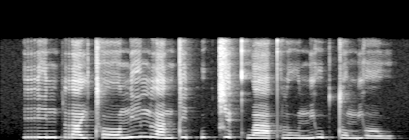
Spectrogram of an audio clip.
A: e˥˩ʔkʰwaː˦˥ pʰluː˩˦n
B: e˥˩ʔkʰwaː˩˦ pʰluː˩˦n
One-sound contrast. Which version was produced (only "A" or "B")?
B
